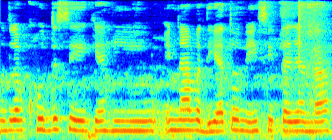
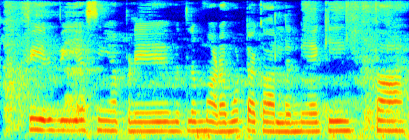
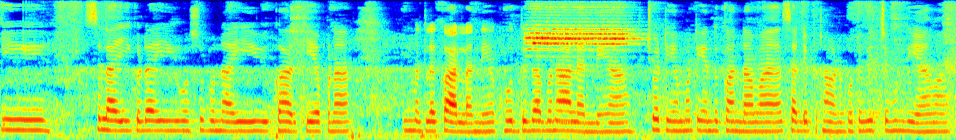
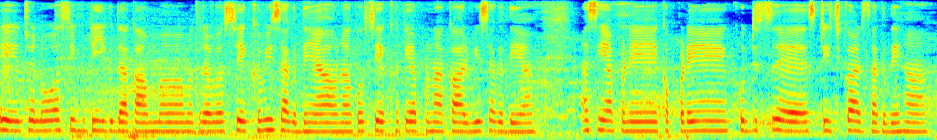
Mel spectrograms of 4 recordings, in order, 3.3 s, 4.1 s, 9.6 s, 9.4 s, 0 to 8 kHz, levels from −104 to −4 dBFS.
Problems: background sounds at intervals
